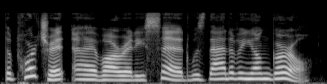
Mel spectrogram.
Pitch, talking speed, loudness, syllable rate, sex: 235 Hz, 220 wpm, -15 LUFS, 5.0 syllables/s, female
